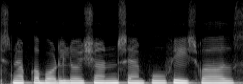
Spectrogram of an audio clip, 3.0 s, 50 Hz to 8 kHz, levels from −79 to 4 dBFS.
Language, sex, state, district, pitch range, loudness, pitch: Hindi, female, Bihar, Patna, 205-210 Hz, -11 LUFS, 205 Hz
